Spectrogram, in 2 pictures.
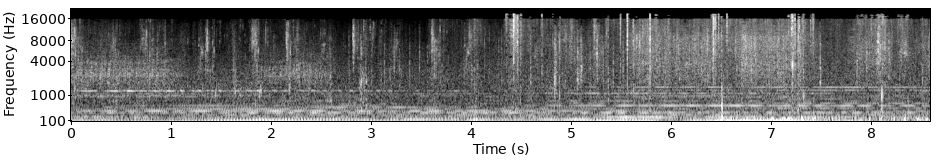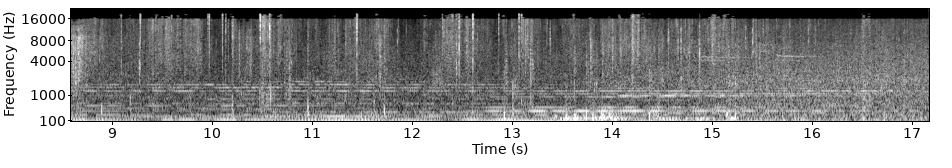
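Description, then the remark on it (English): A waterfall rushes steadily throughout, a dense, continuous roar of falling water with splashing and dripping textures, fairly loud and unbroken, with no voices over it. “I told you I heard something! A waterfall.”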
